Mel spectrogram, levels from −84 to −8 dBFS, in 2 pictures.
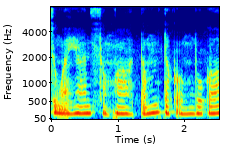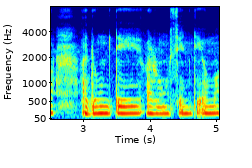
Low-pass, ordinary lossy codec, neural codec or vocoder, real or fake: none; none; codec, 16 kHz, 16 kbps, FreqCodec, smaller model; fake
